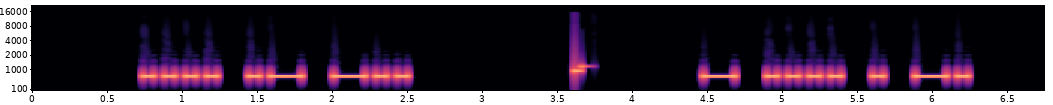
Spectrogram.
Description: Morse code, heard as a keyed tone, about 17 wpm, 700 Hz. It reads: HAD THEN
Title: Sentences from Top 100 Words - New Word Drill - 17wpm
